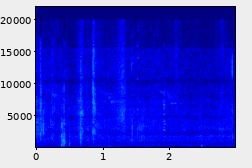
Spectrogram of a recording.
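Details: Honey bee hive under full inspection: a constant droning buzz from many bees, punctuated by a couple of brief clunks near the start and a soft knock later.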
